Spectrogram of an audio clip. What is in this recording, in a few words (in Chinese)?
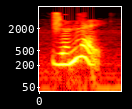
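"人类", Mandarin Chinese; hsk; chinese-flashcards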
